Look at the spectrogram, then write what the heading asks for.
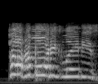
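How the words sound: It is said in a very high pitch.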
